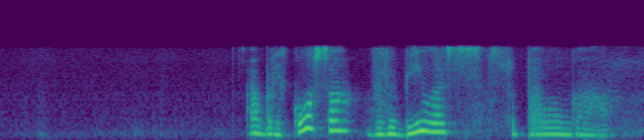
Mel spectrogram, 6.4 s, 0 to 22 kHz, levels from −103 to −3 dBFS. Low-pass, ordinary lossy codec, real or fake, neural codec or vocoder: 5.4 kHz; Opus, 16 kbps; fake; codec, 16 kHz, 1.1 kbps, Voila-Tokenizer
